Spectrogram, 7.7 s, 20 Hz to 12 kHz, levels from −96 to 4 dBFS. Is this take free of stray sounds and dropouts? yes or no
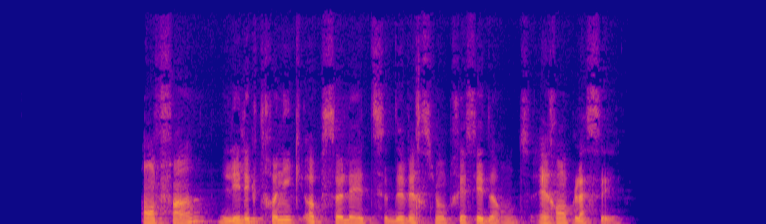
yes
